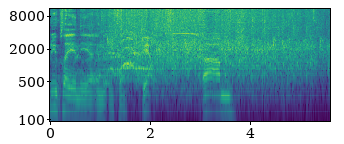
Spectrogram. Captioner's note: cheers and applause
